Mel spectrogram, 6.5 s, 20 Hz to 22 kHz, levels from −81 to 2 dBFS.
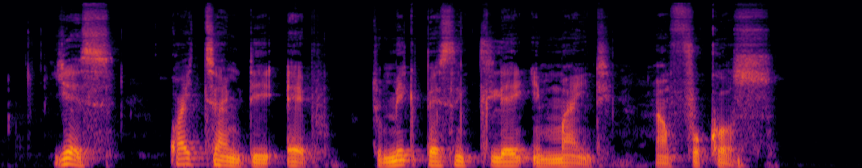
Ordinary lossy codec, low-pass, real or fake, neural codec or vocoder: none; none; fake; vocoder, 48 kHz, 128 mel bands, Vocos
